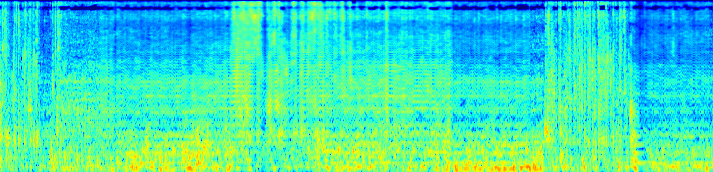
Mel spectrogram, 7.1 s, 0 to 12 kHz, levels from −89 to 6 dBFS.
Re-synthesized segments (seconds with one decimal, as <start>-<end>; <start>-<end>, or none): 1.0-5.3; 6.3-7.1

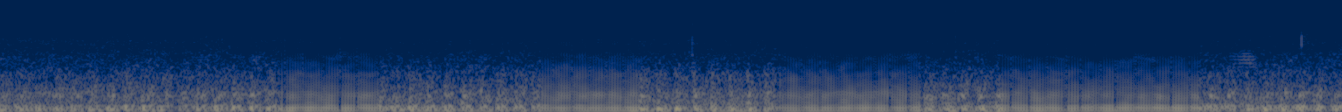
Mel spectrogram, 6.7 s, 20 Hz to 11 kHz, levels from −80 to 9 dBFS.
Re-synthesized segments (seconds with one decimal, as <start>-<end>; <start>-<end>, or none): 1.4-1.9; 2.7-3.2; 3.9-4.6; 5.0-6.0

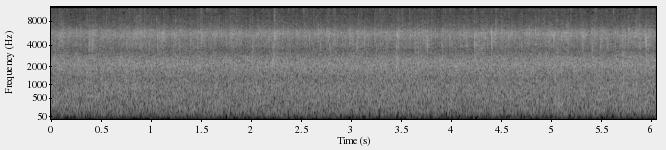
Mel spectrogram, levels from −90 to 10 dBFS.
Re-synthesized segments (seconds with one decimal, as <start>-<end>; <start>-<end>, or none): 0.0-0.4; 4.1-6.1

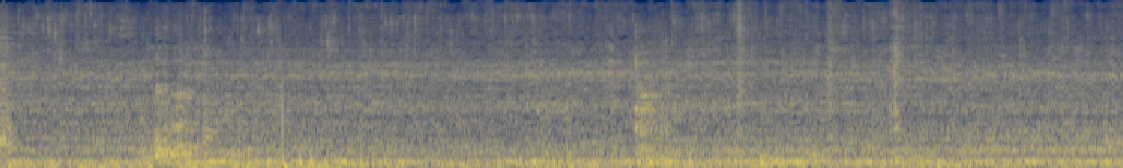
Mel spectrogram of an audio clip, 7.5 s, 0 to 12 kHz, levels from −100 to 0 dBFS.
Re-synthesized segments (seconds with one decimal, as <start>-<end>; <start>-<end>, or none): 1.7-6.6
